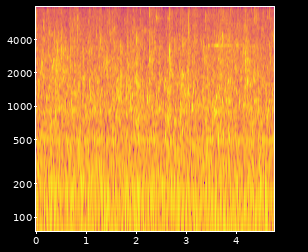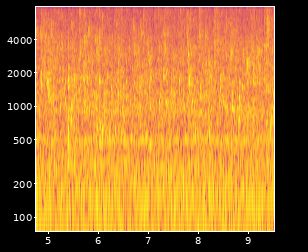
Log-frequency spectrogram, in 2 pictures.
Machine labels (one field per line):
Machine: pump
